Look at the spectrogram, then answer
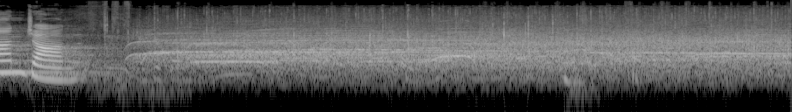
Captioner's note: audience applauds; audience cheers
